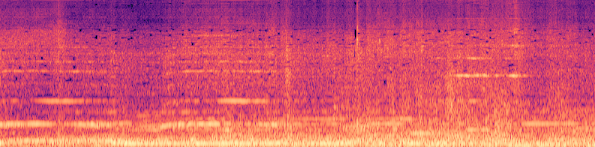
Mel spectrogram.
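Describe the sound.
A departing train sounds loud and heavy, a continuous rumbling clatter of wagons with thin squealing wheel tones rising above it.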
